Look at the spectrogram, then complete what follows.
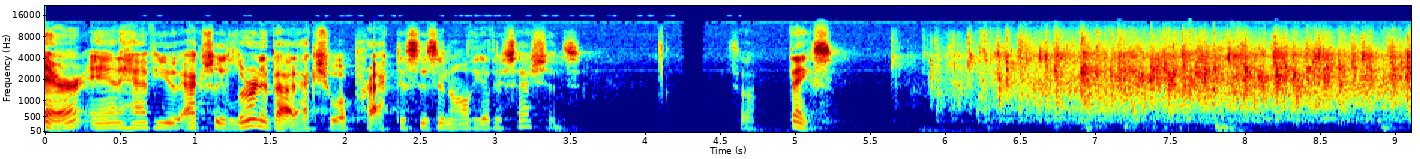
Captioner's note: applause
